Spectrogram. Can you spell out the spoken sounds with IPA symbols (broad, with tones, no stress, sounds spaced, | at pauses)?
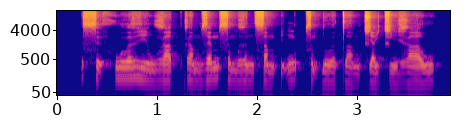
s ɨ̰˧˨ h w u˨˦ ə̯ ɣ i˧˩ w ɣ a˨˩ t̚ k a̤˨˩ m z ɛ˨˦ m s ə̤˨˩ m ɣ ə̤˨˩ n s a˧˩ m ʔ ḭ˧˨ ŋ ə˦˥ p̚ s ə̰˧˨ m ɗ ṳ˨˩ ə̯ t̪ a̤˨˩ m t͡ɕ a˨˦ j t͡ɕ i̤˨˩ ɣ a˨˦ w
